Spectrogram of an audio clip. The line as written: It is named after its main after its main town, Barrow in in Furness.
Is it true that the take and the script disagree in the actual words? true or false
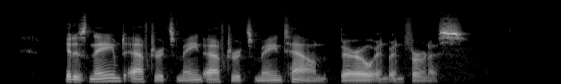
false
